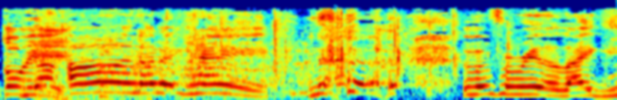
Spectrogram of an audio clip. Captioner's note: chuckles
